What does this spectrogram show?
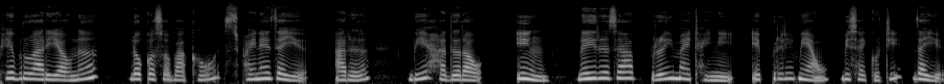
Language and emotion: Bodo, neutral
